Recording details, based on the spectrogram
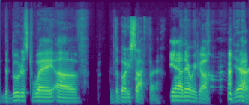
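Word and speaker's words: bodhisattva: way of and I you're gonna have to pronounce it for me the Buddhist way of the bodh SAA yeah there we go yeah that well sure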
